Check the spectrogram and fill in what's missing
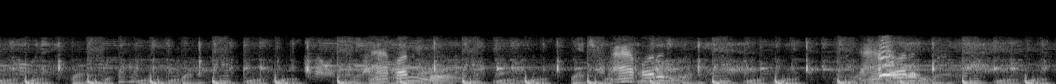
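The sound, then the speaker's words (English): An excited dog barks and yips in rapid, uneven bursts, with a few higher whining cries rising out of the run of barks, fairly loud throughout. “I know you're excited, dog.”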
